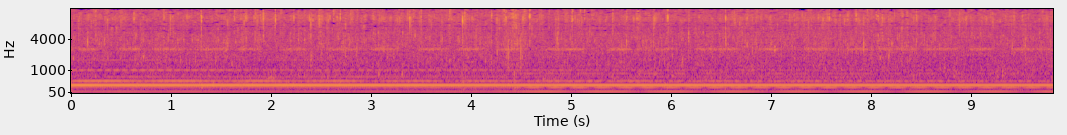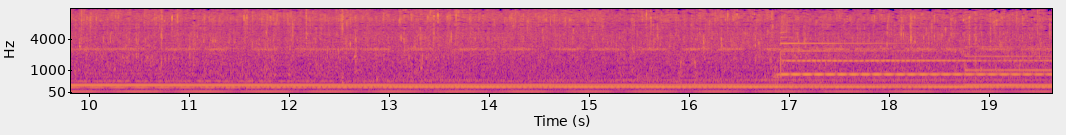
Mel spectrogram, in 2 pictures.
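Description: Tibetan singing bowls ringing in long, overlapping sustained tones over a low drone, with a slow pulsing beat in the lower tones. Near the end a new, higher bowl tone comes in.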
